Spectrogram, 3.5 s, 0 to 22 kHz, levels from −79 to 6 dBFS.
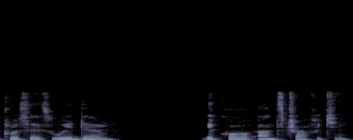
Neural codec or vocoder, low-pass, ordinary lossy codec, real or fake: none; none; none; real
